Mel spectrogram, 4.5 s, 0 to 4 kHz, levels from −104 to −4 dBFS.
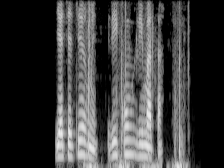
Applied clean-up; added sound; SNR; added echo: classical method spectral subtraction.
